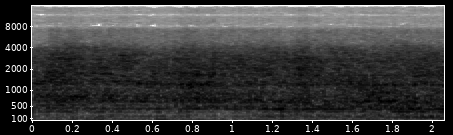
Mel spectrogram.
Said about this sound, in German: startet ein Flieger oder so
